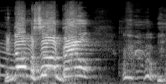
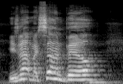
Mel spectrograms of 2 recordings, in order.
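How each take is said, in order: First: It is said in a put-on Southern accent. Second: It is read in a plain, neutral accent.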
